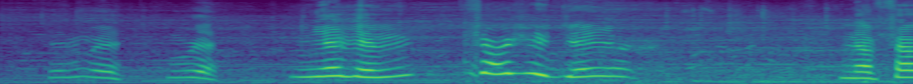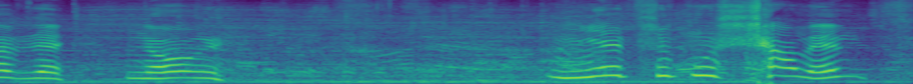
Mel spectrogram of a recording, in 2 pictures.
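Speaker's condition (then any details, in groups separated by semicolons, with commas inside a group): Cerebral palsy; childhood onset, limited movement, uses three-wheeled trike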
